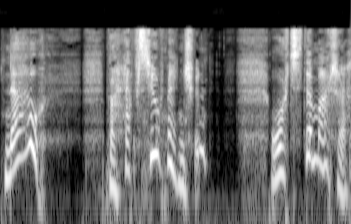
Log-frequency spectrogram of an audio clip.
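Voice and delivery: high, broken phrases with gaps for breath. A narrator's reading. Sister after pouncing on Joe, out of breath. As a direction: sister winded, demanding in short bursts. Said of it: "out of breath".

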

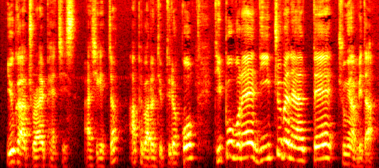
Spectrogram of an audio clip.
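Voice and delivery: normal talking voice

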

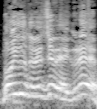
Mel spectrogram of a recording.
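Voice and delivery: high, self-righteous pupil scolding; mock class president. Class president on cue after the teacher leaves, cringey reproach. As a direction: imitate a bossy class monitor. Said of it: "반장, 부반장이 나와서".

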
